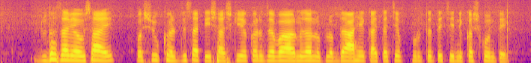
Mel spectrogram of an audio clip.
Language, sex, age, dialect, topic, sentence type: Marathi, female, 31-35, Northern Konkan, agriculture, question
